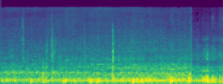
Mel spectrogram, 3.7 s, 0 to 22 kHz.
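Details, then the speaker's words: Straight-piped Nissan S13 with a partial EGR delete (owner suspects EGR or a possible misfire), a helper stepping on the throttle: loud, deep, raspy exhaust blips up and settles cleanly with no stumble or popping. "I'm gonna let you guys hear it this thing sounds crazy hey boo can you do me a favor can you step on it for me"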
